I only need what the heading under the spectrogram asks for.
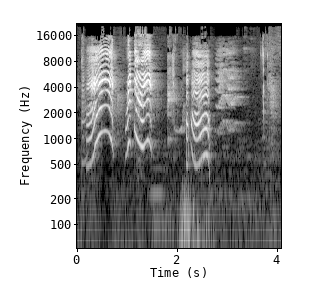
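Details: Pet Indian ringneck parakeet, a talking parrot known for laughing; series of four loud arched, harmonic squawks, each rising then falling, followed by softer noisy chatter in a small room.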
